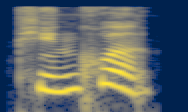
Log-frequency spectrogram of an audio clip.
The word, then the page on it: 贫困: pín kùn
